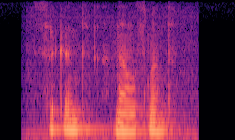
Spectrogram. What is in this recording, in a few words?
announcement; SIPclient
